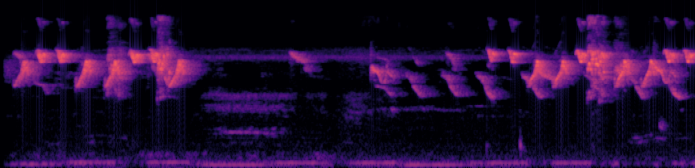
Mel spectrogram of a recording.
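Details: Medan-type magpie-robin singing: rapid runs of loud, descending whistled slurs. The runs pause briefly mid-clip, then resume in dense bursts. A steady high whine and low hum persist throughout.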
